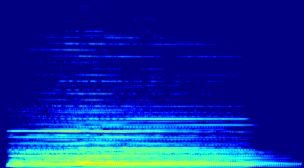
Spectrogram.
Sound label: woodwind threes; Nikolai Rimsky Korsakov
